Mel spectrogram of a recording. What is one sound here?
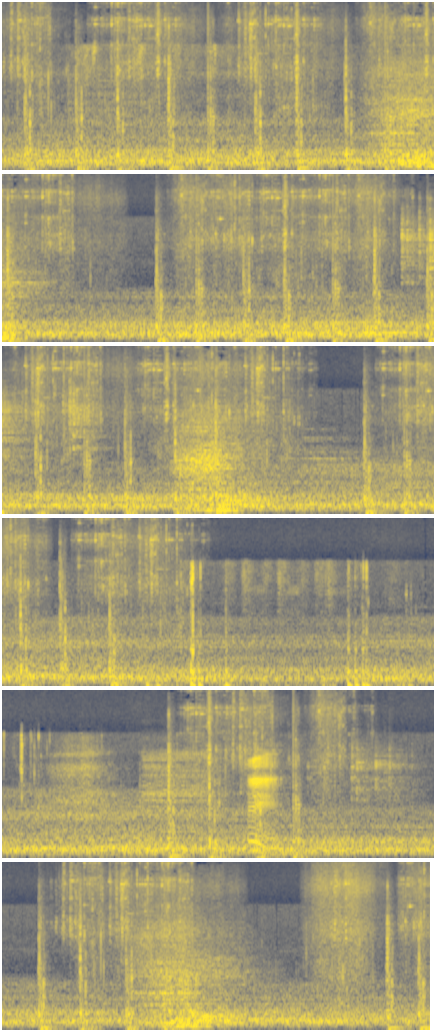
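Footsteps thud steadily on wooden floorboards.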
